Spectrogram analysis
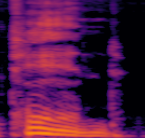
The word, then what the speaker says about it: tind: Uh and so as he's walking around, he keeps seeing signs for the tind, which is that hard to pronounce.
